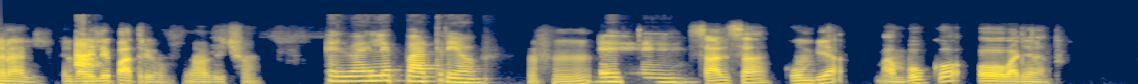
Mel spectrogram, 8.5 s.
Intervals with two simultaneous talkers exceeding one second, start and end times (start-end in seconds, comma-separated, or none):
none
